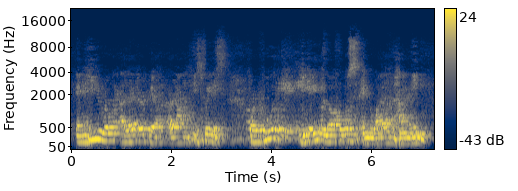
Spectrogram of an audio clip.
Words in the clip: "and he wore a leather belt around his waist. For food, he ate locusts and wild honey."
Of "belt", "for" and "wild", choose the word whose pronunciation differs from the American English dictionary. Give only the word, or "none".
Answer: belt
